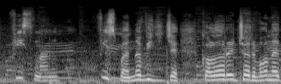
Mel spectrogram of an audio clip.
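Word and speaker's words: Viessmann: Marka dobrze znana choć nazwa się okazuje często nieprawidłowo wymawiana jak to mówimy poprawnie fisman fisman no Widzicie kolory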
